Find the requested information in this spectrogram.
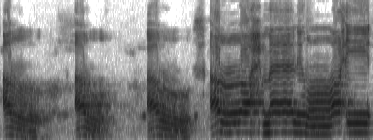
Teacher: sifat yang khusus daripada huruf ro itu sifatnya adalah takrir bergetar atau mengulang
